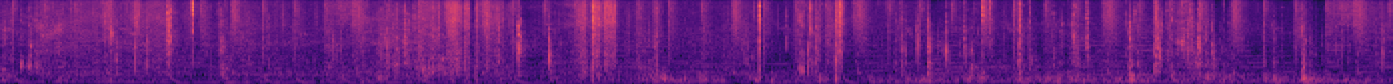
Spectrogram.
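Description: Background music with irregular footsteps on gravel and knocks from a large wooden shed door being carried and set upright in its opening.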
